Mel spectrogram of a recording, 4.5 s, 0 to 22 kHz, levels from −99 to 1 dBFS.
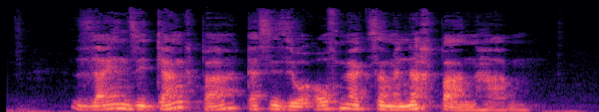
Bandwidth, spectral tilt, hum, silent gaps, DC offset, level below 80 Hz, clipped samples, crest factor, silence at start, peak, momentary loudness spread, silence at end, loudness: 15.5 kHz; -7 dB/octave; none; none; under 0.1%; -54 dBFS; under 0.1%; 18 dB; 0.2 s; -10 dBFS; 13 LU; 0.15 s; -26 LUFS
